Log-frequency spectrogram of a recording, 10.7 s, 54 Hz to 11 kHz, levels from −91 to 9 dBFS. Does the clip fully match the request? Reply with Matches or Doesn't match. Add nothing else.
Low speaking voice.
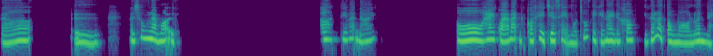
Doesn't match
